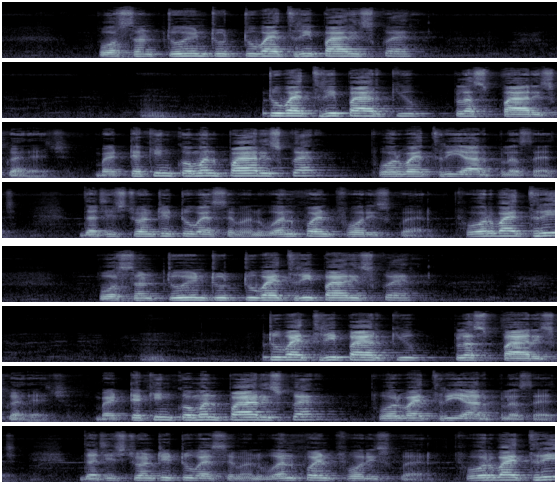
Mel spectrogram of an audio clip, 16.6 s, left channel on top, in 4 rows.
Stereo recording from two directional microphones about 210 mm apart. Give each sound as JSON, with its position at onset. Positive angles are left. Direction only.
{"t": 0.7, "sound": "speech", "side_deg": 55}
{"t": 6.1, "sound": "speech", "side_deg": 55}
